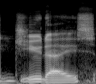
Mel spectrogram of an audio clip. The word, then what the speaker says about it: Giudice: On the show, they say Giudice. I keep saying Guidice. I said Guidice for the longest time. Then I did like a Google like pronunciation thing, and I got Giudice.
